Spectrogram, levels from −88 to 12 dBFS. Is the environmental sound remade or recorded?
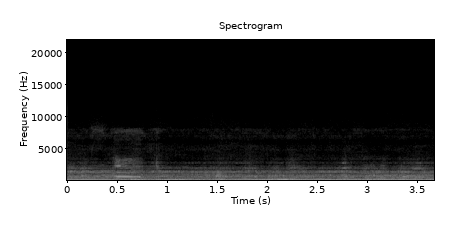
remade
